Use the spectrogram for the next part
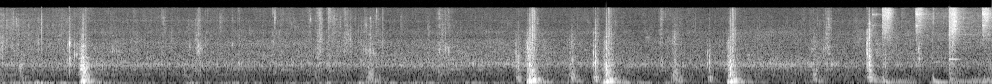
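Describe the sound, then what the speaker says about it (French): A door is shut, giving a few sharp knocks and thuds scattered over a quiet background, with one early bang and a cluster of clunks and rattles later, close by. "Bien fermé ma porte."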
